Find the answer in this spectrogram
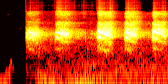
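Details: Crow giving a series of five harsh, hoarse caws, each lasting about a third of a second and spaced roughly half a second apart, after a brief quiet start.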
